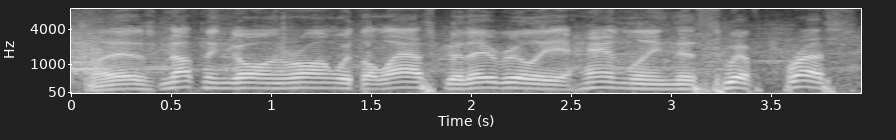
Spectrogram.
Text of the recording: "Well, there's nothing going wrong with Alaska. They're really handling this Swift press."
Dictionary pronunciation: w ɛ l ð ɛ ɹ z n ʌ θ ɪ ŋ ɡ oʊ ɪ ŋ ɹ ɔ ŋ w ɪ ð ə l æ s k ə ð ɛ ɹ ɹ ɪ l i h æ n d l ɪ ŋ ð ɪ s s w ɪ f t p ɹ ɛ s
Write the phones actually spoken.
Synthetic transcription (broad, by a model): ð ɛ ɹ z n ʌ θ ɪ ŋ ɡ oʊ ɪ ŋ ɹ ɔ ŋ w ɪ ð ə l æ s k ə ð ɛ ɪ ɹ ɪ l i h æ n d l ɪ ŋ ð ɪ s s w ɪ f t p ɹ ɛ s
